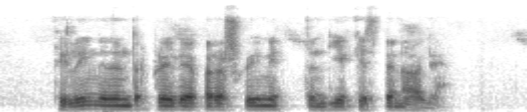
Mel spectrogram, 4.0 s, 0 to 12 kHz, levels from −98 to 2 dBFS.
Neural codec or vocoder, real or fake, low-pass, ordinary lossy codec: none; real; 7.2 kHz; Opus, 32 kbps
